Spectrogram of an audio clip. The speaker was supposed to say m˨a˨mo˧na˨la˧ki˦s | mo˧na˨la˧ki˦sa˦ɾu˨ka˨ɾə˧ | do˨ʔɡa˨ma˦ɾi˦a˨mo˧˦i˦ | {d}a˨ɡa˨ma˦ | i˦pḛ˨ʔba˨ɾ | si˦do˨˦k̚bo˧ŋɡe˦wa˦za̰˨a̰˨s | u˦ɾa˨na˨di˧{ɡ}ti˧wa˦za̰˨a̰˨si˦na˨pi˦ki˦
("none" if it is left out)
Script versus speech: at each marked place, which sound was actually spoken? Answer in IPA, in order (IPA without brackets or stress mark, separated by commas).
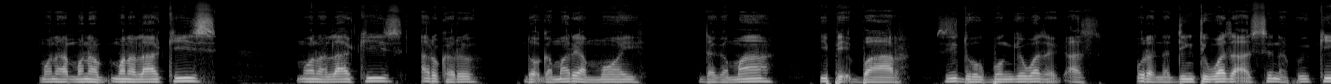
d, ŋ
